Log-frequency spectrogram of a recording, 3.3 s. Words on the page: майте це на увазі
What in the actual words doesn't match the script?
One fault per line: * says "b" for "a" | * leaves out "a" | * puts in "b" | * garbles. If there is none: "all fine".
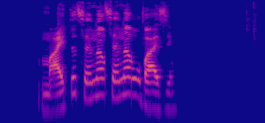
* puts in "це на"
